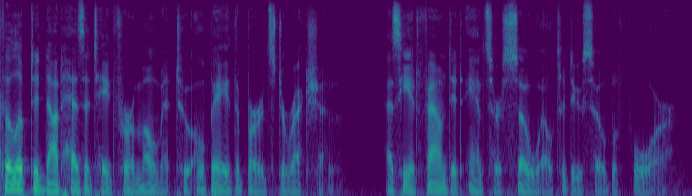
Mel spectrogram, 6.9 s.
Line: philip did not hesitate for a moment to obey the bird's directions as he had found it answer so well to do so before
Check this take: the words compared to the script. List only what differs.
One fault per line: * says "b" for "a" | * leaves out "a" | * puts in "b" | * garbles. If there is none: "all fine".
* says "direction" for "directions"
